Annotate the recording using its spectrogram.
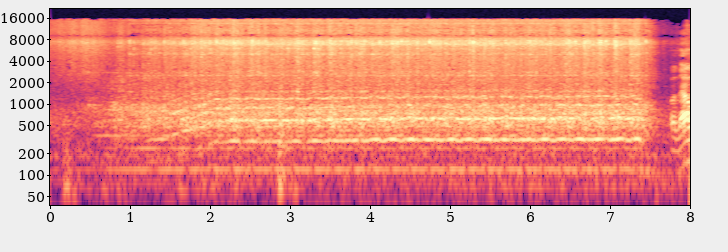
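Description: Line-spooling rig winding 130 lb hollow-core braid onto an Avet LX Raptor reel: a steady whir that climbs in pitch as it spins up about a second in, runs evenly, and stops shortly before the end as a layer of line is finished.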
